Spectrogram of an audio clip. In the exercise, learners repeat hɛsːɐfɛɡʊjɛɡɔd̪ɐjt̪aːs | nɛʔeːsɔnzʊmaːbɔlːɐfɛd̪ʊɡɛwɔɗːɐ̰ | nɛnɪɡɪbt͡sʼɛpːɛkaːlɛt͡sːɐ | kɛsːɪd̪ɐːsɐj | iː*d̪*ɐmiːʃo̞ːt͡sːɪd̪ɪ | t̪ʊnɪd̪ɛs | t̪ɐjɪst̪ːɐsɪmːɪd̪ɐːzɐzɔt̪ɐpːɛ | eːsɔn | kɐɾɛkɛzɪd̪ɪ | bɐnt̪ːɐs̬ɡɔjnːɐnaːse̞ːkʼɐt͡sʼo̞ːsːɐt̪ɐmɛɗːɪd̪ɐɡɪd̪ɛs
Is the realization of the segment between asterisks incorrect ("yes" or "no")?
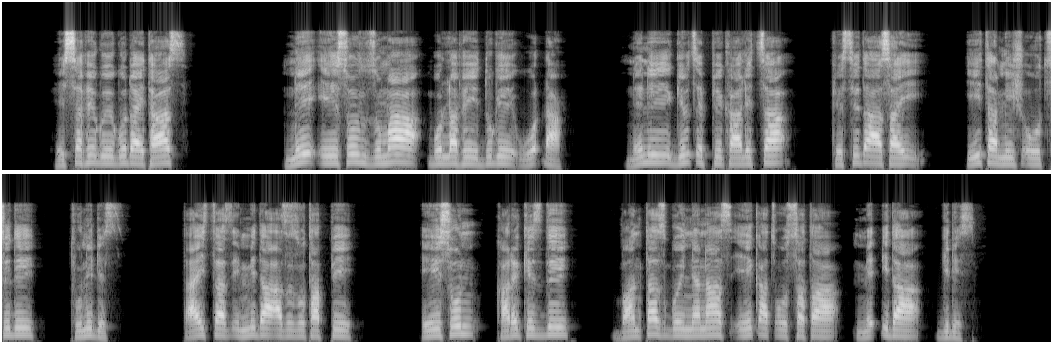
yes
